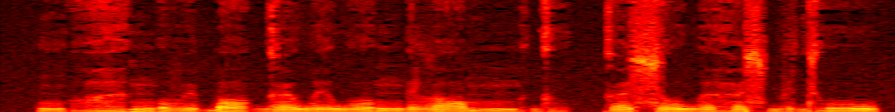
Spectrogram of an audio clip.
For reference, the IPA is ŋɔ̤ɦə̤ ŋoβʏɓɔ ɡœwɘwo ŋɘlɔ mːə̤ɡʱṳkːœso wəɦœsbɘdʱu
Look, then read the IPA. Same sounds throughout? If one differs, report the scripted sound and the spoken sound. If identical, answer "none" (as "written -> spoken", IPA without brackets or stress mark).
none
